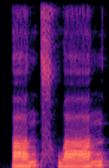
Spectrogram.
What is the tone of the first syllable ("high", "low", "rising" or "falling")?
rising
